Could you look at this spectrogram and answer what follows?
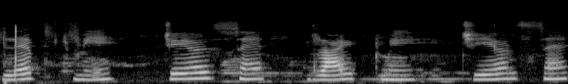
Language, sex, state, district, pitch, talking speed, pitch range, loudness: Hindi, male, Chhattisgarh, Raipur, 245 Hz, 85 wpm, 220-260 Hz, -21 LUFS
